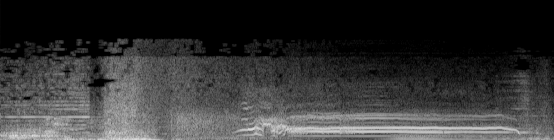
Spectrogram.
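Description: Film soundtrack: a harsh, noisy burst of bear growling, then one long high scream that rises and is held for about two seconds before cutting off near the end, over a low steady musical tone.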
